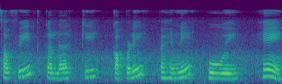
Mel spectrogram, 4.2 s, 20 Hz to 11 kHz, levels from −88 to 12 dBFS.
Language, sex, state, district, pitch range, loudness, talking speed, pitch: Hindi, female, Madhya Pradesh, Dhar, 170-215 Hz, -19 LUFS, 100 wpm, 180 Hz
